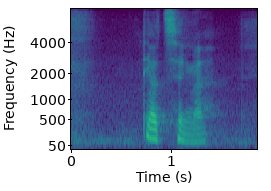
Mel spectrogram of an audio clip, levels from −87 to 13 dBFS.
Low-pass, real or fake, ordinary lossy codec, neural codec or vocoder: none; fake; none; codec, 16 kHz, 0.8 kbps, ZipCodec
